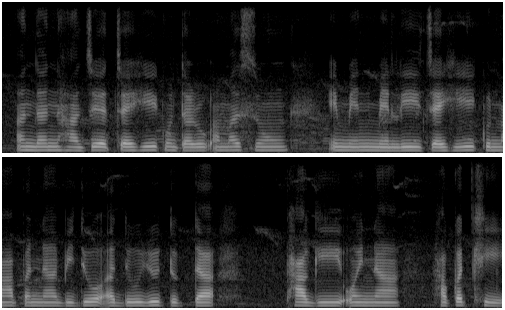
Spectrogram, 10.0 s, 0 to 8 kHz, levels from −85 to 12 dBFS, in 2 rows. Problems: none marked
